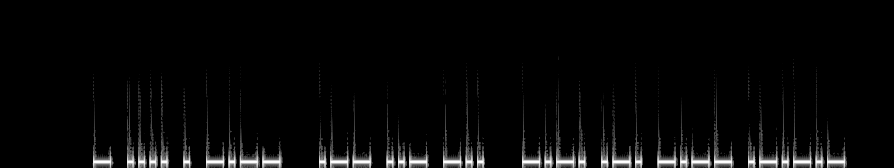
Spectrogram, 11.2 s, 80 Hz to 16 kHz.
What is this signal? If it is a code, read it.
Morse code, heard as a keyed tone, about 17 wpm, 700 Hz. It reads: THEY WUD CRY.
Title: Sentences from Top 500 Words and Abbreviations 17wpm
